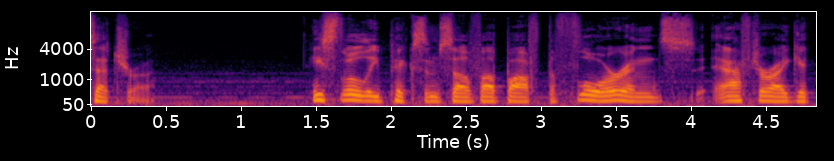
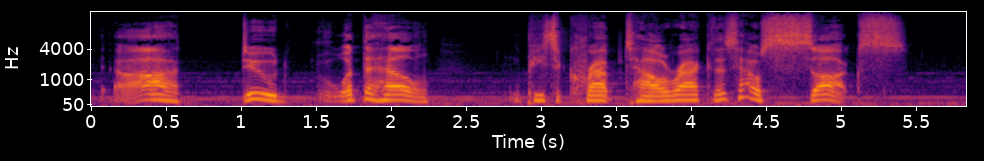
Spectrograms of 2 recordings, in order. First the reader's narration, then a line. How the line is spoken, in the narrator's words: half yelling and moaning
